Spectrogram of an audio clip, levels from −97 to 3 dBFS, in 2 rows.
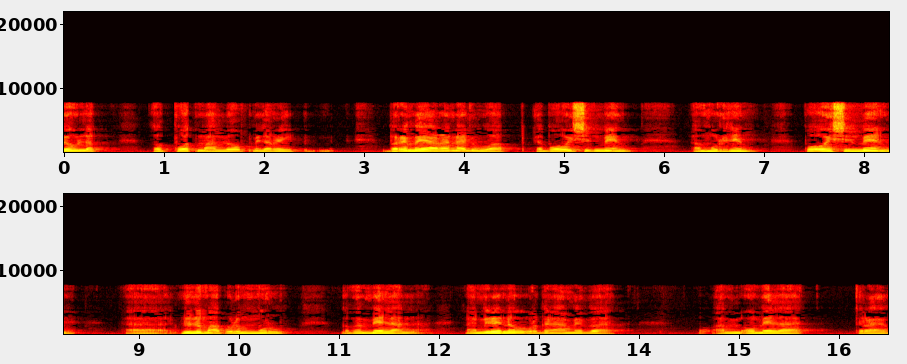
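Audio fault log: throughout, low-delay AAC compression: short-frame coding, likely AAC-ELD near 16 kbps, blurs the pitch harmonics, so the speech sounds rough and grainy, with nothing above 7.7 kHz.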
